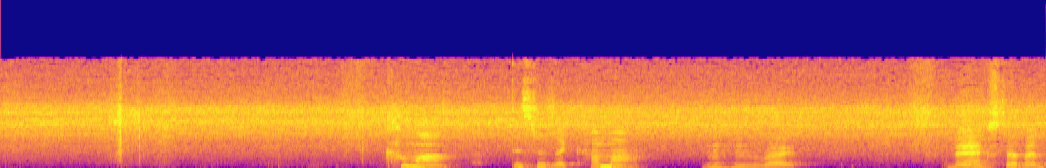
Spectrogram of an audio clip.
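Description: Paper pages rustle as a book's pages are turned.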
